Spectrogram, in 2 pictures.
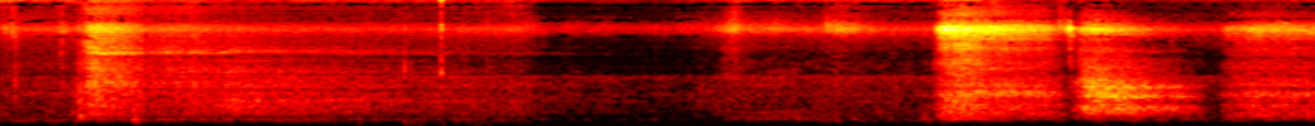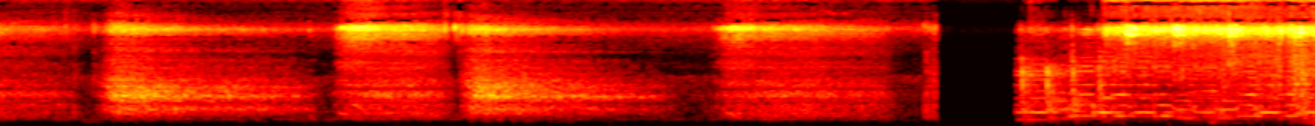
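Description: Heavy, labored breathing of a man having a panic attack, loud ragged gasps and exhales coming in quick succession roughly every second or so, with a brief pause near the end and no talking.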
